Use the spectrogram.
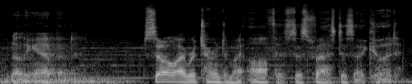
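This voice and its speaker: A man acting in an audio drama as a well-meaning, exasperated man juggling a crisis, urgent and excitable. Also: deep voice, moderate pace, over loud music, natural voice. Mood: narrating.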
